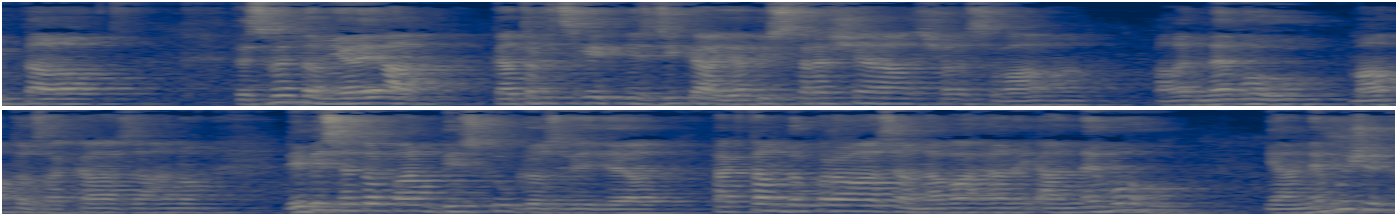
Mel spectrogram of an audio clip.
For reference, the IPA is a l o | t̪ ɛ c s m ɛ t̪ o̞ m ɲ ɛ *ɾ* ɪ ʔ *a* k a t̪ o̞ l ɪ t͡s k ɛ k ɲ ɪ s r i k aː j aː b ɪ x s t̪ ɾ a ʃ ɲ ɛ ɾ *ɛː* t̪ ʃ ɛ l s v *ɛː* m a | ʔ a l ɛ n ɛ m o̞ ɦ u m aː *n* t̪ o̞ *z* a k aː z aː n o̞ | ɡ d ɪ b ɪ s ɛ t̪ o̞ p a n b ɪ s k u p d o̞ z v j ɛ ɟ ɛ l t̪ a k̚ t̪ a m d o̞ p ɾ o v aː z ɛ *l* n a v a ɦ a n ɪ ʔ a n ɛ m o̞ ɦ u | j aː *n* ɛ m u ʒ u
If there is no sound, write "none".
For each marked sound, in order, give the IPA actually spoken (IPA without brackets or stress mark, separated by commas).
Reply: l, a, aː, aː, m, z, l, n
